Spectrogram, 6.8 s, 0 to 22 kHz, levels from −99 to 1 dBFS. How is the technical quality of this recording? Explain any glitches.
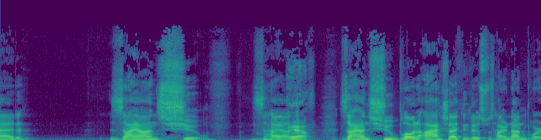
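The technical quality of the recording is sound, with no glitches to explain.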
